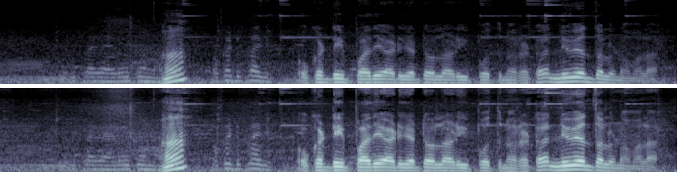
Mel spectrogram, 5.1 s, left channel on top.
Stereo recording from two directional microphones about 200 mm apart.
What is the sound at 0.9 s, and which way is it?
Speech, centre (ahead or behind).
